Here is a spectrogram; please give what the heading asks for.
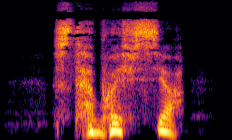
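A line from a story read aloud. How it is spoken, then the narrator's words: Hoarse voice. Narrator (Russian): девушка сказала хрипло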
